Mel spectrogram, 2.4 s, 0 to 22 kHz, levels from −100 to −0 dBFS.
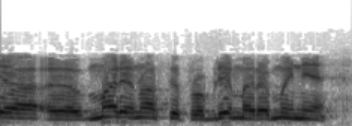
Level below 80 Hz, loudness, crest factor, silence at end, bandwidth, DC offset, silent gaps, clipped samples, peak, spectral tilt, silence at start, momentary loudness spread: -54 dBFS; -12 LUFS; 10 dB; 0.05 s; 3.9 kHz; under 0.1%; none; under 0.1%; -2 dBFS; -7.5 dB/octave; 0 s; 3 LU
